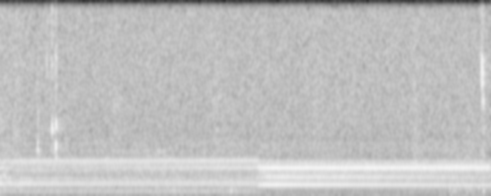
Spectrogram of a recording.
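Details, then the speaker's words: MRI scanner noise as heard by a patient inside the scanner, which may cause patient anxiety: loud, steady electronic droning with a pitch shift partway through. "es lo que escucha un paciente dentro del resonador Así que no olvidemos que esto puede producir mucha ansiedad en los pacientes"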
